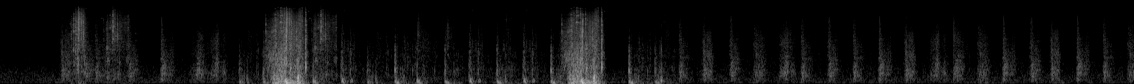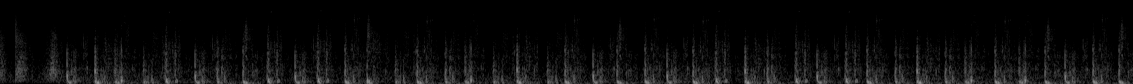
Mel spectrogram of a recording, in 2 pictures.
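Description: Footsteps run quickly and steadily over dirt and pavement.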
